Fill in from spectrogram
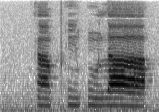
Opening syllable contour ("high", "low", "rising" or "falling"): low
